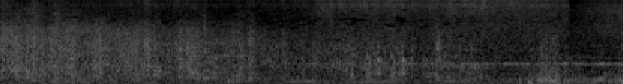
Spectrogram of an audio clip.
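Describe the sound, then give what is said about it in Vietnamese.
Heavy rain and thunder from a sudden autumn downpour form a steady, dense low wash, with a rumble swelling briefly near the end. “Ngoài trời đã bắt đầu đổ mưa xuống. Kỳ lạ thật. Trời vào thu, làm gì có những cơn mưa rào sấm sét như thế này đâu.”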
